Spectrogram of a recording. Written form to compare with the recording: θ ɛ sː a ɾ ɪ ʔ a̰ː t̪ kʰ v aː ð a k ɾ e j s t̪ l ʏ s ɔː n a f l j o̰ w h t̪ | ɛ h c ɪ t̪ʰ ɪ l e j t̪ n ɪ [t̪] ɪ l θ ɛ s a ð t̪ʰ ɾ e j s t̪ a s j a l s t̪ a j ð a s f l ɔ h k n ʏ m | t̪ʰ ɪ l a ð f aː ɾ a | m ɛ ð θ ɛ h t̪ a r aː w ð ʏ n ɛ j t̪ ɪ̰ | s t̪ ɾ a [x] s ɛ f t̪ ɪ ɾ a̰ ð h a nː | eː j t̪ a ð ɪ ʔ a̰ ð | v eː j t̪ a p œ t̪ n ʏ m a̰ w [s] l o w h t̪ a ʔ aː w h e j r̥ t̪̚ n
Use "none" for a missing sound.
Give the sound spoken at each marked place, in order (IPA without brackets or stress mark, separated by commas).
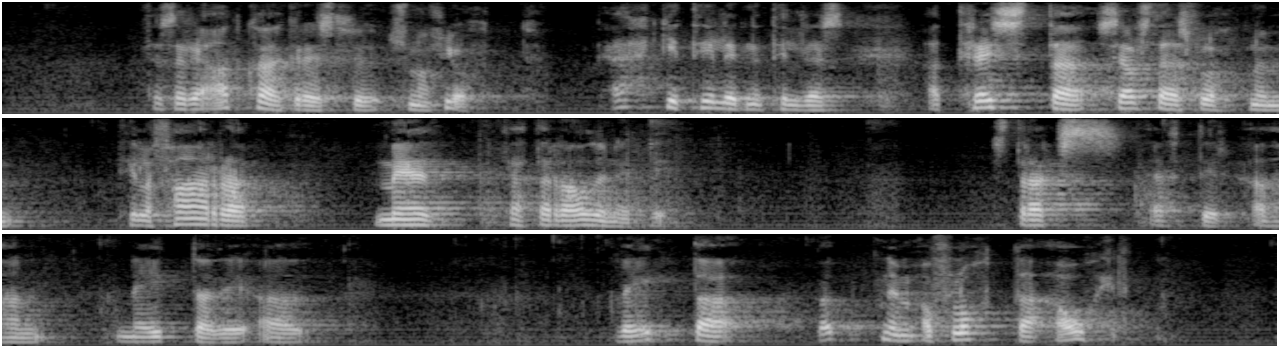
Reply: t̪ʰ, k, f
